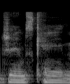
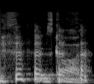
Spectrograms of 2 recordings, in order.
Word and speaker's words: James Caan: I'm glad Really, you really pronounced it first because I've been pronouncing it James Cain the whole time. James Cain, oh James Cain. James Caan. James Caan, yeah.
